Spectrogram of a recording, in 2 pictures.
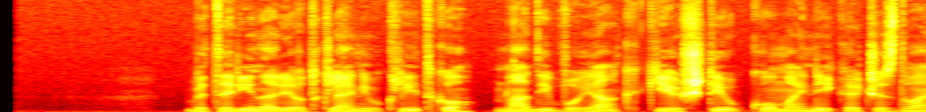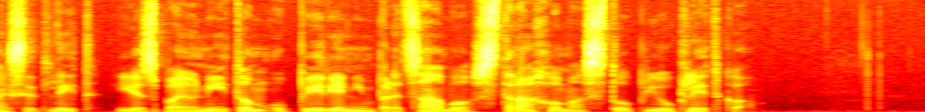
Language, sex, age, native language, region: Slovenian, male, 30-49, Slovenian, Savinja region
